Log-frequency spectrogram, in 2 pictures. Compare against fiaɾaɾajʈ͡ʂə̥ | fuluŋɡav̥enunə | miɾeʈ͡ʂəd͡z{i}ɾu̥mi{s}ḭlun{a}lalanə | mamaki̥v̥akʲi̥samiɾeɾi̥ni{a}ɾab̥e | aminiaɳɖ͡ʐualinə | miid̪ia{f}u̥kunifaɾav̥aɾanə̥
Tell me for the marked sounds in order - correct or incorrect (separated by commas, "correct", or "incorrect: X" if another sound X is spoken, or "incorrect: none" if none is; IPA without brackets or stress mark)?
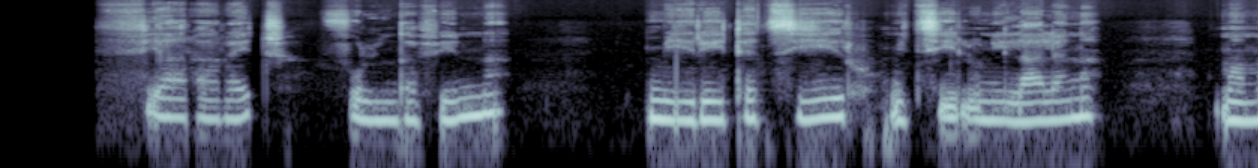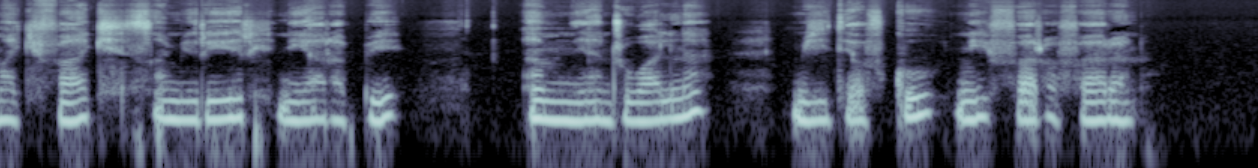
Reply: correct, incorrect: t͡s, incorrect: i, correct, incorrect: v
